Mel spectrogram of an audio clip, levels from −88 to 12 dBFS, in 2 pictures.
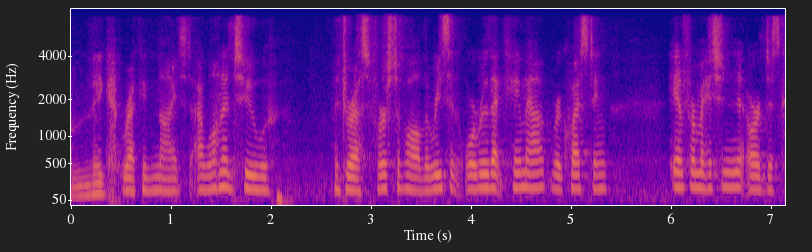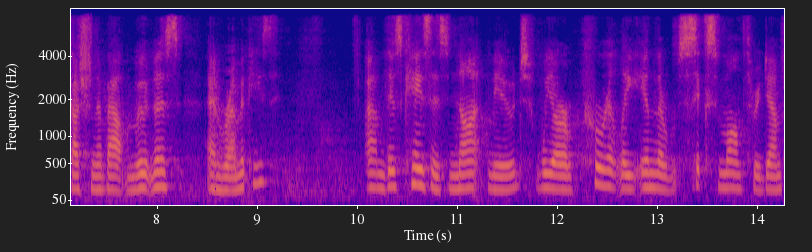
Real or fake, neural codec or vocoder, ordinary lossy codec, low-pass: fake; codec, 16 kHz in and 24 kHz out, 0.6 kbps, FocalCodec, streaming, 2048 codes; AAC, 32 kbps; 7.2 kHz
